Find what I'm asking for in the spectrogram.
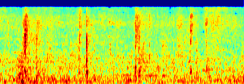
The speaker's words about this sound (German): Wir steigen eine kleine Treppe hinauf.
